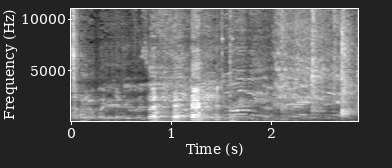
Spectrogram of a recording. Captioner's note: laughing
